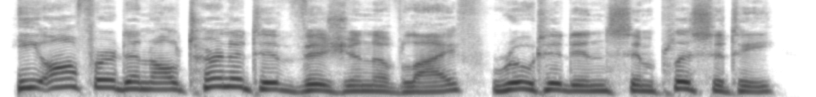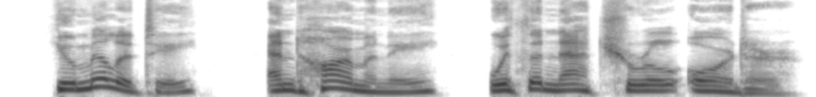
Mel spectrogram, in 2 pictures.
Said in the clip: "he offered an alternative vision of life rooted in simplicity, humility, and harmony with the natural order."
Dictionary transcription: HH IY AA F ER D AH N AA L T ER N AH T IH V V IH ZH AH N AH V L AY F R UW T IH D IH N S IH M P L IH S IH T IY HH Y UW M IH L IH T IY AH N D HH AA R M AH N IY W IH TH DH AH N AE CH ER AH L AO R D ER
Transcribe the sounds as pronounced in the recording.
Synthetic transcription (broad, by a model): HH IY AA F ER D AH N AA L T ER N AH T IH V V IH ZH AH N AH V L AY F R UW T IH D IH N S IH M P L IH S IH T IY HH Y UW M IH L IH T IY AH N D HH AA R M AH N IY W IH DH AH N AE CH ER L AO R D ER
